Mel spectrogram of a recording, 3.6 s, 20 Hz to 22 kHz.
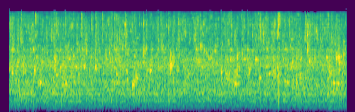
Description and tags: JBF Water through Fish Filter2
water fish filter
